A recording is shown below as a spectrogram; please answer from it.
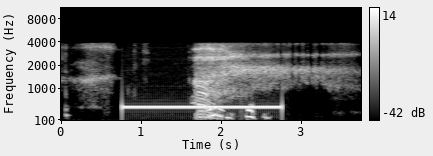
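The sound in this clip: Telephone line tone while a caller is being connected to a show: a steady single-pitched tone holds for about two seconds and cuts off abruptly, with faint voices heard over part of it and brief noise before and after.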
